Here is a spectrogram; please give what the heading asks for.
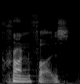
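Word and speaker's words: Krunfuss: it was like k-r-u-n-f-u-s-s but it was like german it was pronounced kron fuzz and uh he was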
